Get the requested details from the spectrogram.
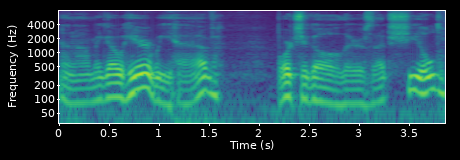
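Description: A man's relaxed, somewhat breathy voice with a dark, mellow tone and very wide pitch swings. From Canada. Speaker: coin collector YouTuber. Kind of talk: hobby video commentary. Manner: relaxed, with frequent fillers and self-corrections.

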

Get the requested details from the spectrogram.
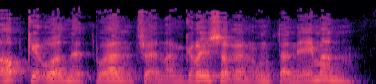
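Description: A man talks at a very slow pace in a fairly high voice with ordinary pitch variation. The background is quiet. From Austria. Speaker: war veteran. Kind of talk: interview answer. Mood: calm, reflective. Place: home room.

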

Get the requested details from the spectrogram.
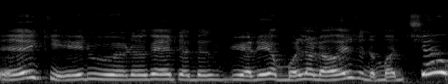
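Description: A put-on character voice, female-sounding and fairly high in pitch, at a moderate pace. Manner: laid-back, joking.

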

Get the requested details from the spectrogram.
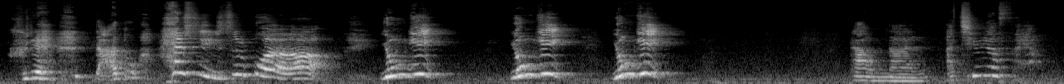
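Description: A woman talks at a very slow pace with an extremely high pitch and very wide pitch swings. Long, frequent pauses break her speech over noticeable background noise. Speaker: storyteller. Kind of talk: children's story reading. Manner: lively, animated. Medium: read story.

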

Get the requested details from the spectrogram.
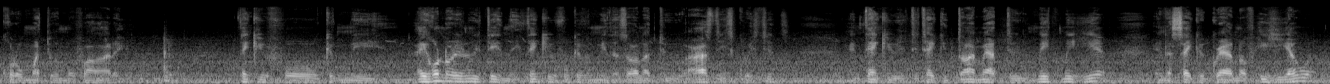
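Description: Amid loud background noise, a man speaks at a moderate pace with ordinary pitch variation and long, frequent pauses. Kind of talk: casual spoken address. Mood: respectful, warm. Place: waterside. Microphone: phone near.

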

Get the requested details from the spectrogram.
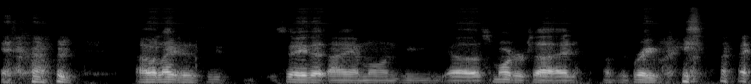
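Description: A dark, mellow tone at a fairly slow pace, with audible room echo. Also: man. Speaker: vlogger. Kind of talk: casual vlog chat. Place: home room. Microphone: phone near.

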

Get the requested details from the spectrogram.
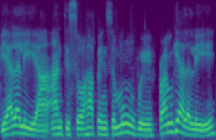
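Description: A man with a Jamaican accent, at a moderate pace. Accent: Jamaican English with Patois. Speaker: Rastafari priest. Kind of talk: casual chat. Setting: video call.

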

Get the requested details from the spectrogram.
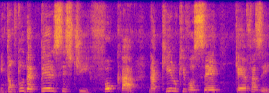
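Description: A woman speaks very slowly in a high voice, her intonation lively and her loudness swinging widely. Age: 60s. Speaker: craft artisan and online course seller; plant vlogger. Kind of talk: casual video vlog. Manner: warm, affectionate. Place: garden. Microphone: phone near.

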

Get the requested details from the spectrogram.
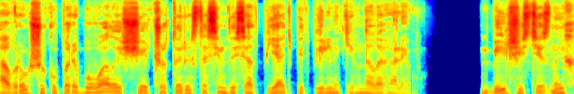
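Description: A man talks at a moderate pace in a very deep, low voice. His pitch swings very widely. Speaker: narrator. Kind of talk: history podcast narration.

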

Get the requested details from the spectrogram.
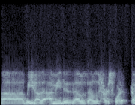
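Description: A man speaks with a Texan accent. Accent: Texan American English. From Texas, Rockwall and Royse City area; Texas. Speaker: professional baseball pitcher; podcast guest. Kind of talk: casual interview chat. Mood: relaxed, reflective. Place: home room. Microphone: video call.

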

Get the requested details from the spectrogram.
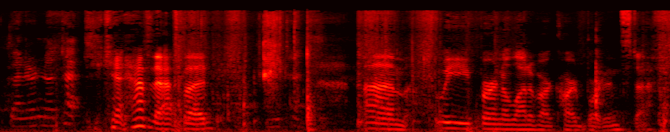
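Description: A woman's very deep, low voice at a fairly slow pace, with very wide pitch swings, big swings in loudness, long, frequent pauses and noticeable background noise. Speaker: video blogger and essential oils seller; product seller. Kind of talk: product unboxing video; casual unboxing vlog chat. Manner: casual, filler-heavy. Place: home room. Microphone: phone near.

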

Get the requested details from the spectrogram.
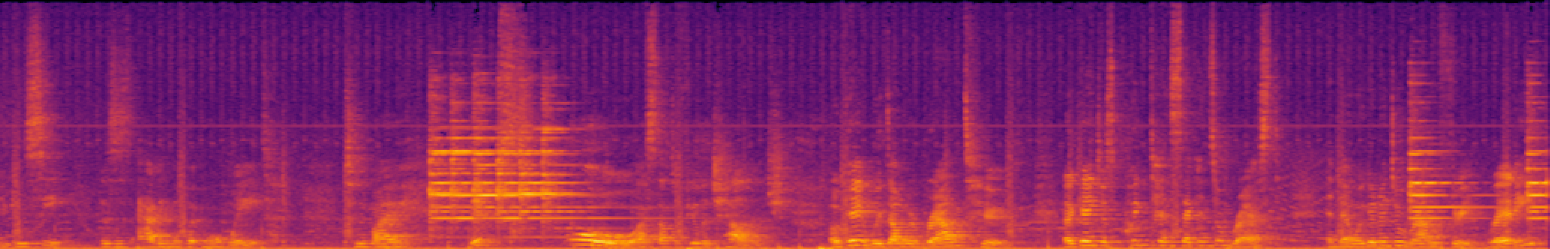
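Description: Over loud music in the background, a woman talks at a moderate pace with long, frequent pauses and audible room echo. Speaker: fitness instructor. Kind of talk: workout instruction. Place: home room. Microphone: camera far.

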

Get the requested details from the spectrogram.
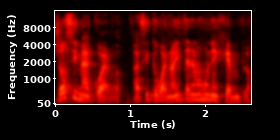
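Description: The surroundings are quiet. A woman does the talking. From Argentina, Córdoba; Argentina. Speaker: environmental geographer giving a talk. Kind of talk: online lecture. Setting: Facebook Live from home. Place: home room. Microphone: phone near.

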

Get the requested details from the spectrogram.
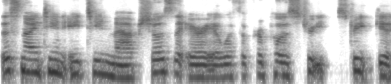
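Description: A woman speaks in a normal speaking voice. Her pitch sits fairly low and her intonation stays fairly even. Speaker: presenter. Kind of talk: formal presentation. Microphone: video call.

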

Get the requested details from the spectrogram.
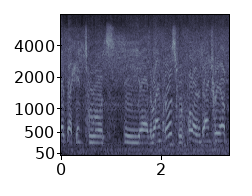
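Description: A man's voice comes through dry and without echo amid loud background noise. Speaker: helicopter pilot guide. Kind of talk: interview answer. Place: plane. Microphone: headset.

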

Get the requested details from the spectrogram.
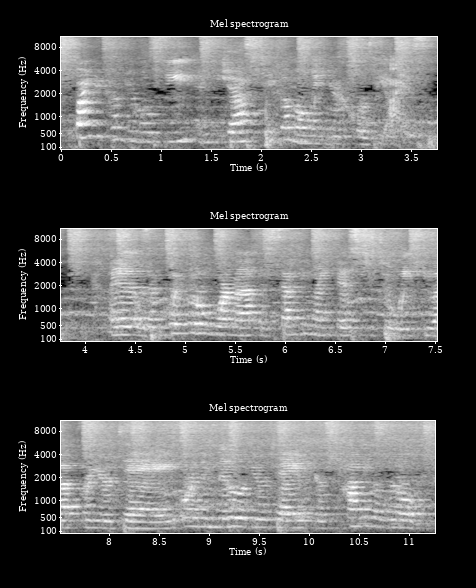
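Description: Clear music plays in the background as a woman speaks with ordinary pitch variation amid audible room echo. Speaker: fitness instructor. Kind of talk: guided class instruction. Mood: calm, soothing. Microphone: camera far.

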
